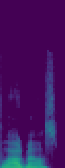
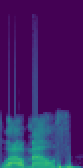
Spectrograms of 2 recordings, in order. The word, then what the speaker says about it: Loudmouse: I feel like I have to spell it because like half the time everybody goes loudmouth. Right. I'm like, oh, not loudmouth, it's loudmouse.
